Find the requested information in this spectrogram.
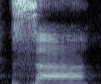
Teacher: viewers یہ سیٹی کا حرف ہے، اس کو ہم سختی اور جماؤ کے ساتھ پڑھیں گے اور پڑھتے وقت ہلکی سی سیٹی کی ادائیگی ہوگی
